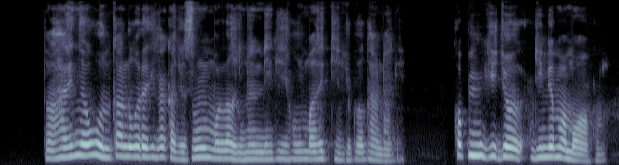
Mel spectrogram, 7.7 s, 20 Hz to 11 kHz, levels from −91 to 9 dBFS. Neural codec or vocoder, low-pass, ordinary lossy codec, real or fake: autoencoder, 22.05 kHz, a latent of 192 numbers a frame, VITS, trained on one speaker; none; none; fake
